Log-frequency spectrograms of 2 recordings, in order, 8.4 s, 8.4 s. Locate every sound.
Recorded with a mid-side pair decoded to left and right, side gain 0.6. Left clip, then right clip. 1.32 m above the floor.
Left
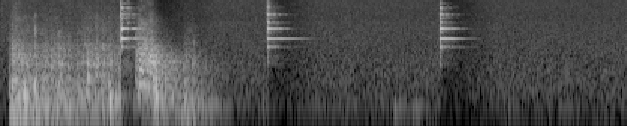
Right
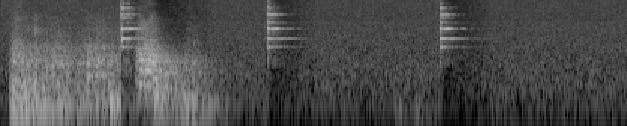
0.1 s a zipper: 35° left, 1.5 m
1.6 s a clink: 45° left, 2.5 m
